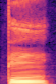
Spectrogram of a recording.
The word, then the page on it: teñ: Apatani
